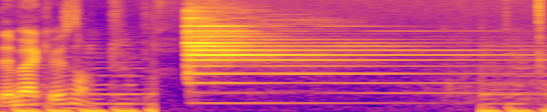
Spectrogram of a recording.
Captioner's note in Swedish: Ton spelas från mobilen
